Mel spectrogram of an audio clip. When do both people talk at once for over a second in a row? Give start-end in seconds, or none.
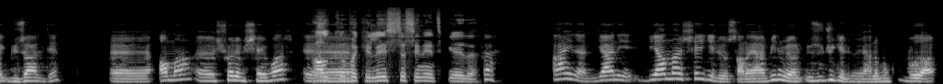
none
